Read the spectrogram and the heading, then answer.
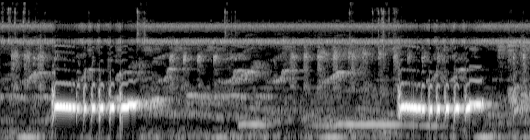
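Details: Singing zebra dove, silver udanmas variety, recorded as a trapping lure: a fast rattling series of coos near the start and again three and a half seconds later, quieter lower coos in between, a persistent thin whine and regular low knocks behind.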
